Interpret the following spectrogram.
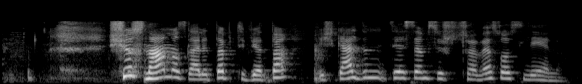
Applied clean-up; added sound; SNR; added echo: none; none; none; none.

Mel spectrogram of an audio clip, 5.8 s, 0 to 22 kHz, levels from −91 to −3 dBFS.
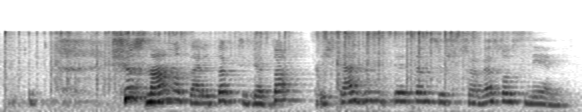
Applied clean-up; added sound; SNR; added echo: none; Coin (dropping); 15 dB; reverberation time 0.4 s.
